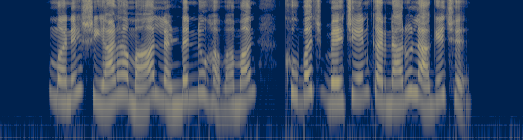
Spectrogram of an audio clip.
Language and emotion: Gujarati, sad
